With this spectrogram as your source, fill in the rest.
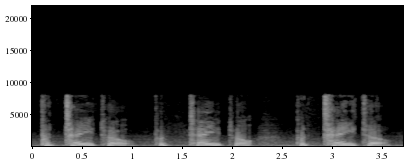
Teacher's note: the stress falls in the second syllable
